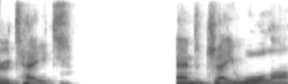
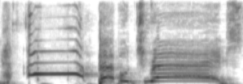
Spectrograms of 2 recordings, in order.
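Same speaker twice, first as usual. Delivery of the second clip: yelling; much slower than usual. Shown as a demonstration. Showing viewers how he yells on camera, a drawn-out shout. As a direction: bellow it out, stretched and slow. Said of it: "I'm, like, yelling".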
